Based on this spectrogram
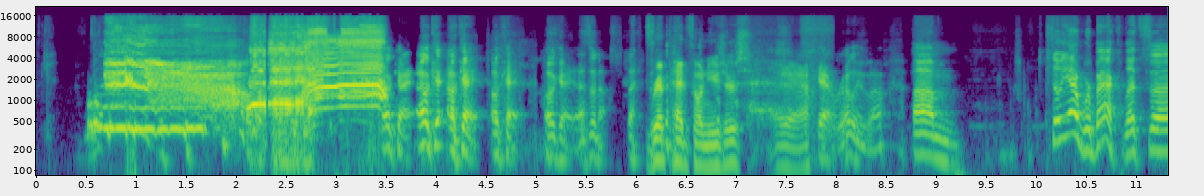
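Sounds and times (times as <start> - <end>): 
human voice screeching in victory: 0.5 - 3.6
person yelping: 0.5 - 3.6
speech: 3.6 - 9.3, 10.1 - 11.3.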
